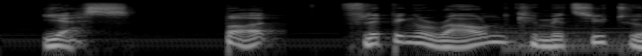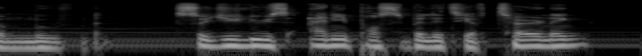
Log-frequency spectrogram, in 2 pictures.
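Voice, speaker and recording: Music in the background behind a man's medium-pitched voice, moderate pace, lively intonation and very even loudness. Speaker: competitive gamer and coach. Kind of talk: gaming tutorial narration.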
